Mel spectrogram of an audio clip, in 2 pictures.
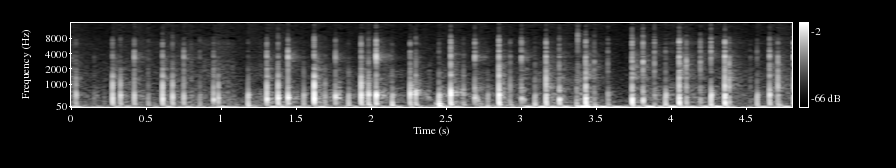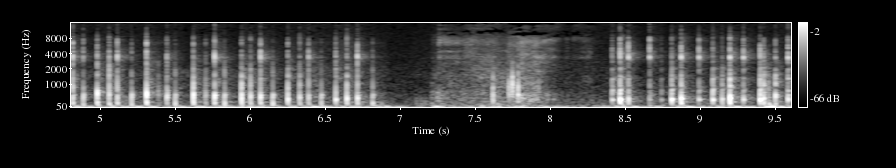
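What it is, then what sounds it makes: Cardboard phone box, tapped. Long manicured nails tap and scratch the printed front of a small, white, rigid cardboard iPhone 15 Pro box, held closed in both hands above a grey carpet with the phone apparently inside. Rapid, dry, short clicks and taps fill the clip, broken around the seventh second by a softer, brighter scratching before the tapping resumes.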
